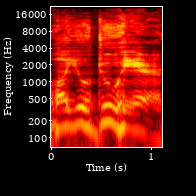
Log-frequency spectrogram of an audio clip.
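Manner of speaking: goblin voice with broken, mangled grammar. Voicing a goblin who speaks broken Common to the party: goblin speaking broken Common. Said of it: "in broken kinda common".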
